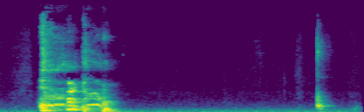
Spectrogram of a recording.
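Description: Coughing and throat clearing from a tickle in the throat: a rough, harsh burst lasting about a second, then after a pause one brief, fainter cough.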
